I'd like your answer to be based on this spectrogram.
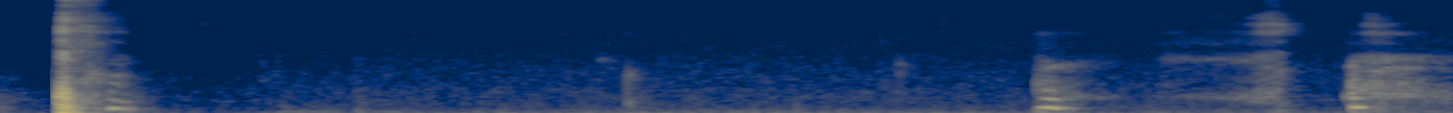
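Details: Three separate harsh coughs with quiet breathing between them in a small room; painful morning cough.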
